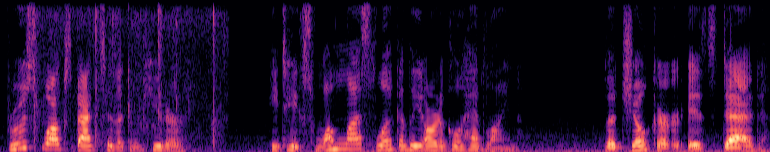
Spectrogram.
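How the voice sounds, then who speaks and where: A woman's voice: medium pitch, unhurried, a little hiss or hum. A woman reading scripted narration for a dramatic audio story.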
